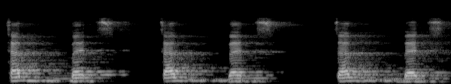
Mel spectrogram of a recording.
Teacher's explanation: tasdidnya digunakan dulu baru dipantulkan ya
